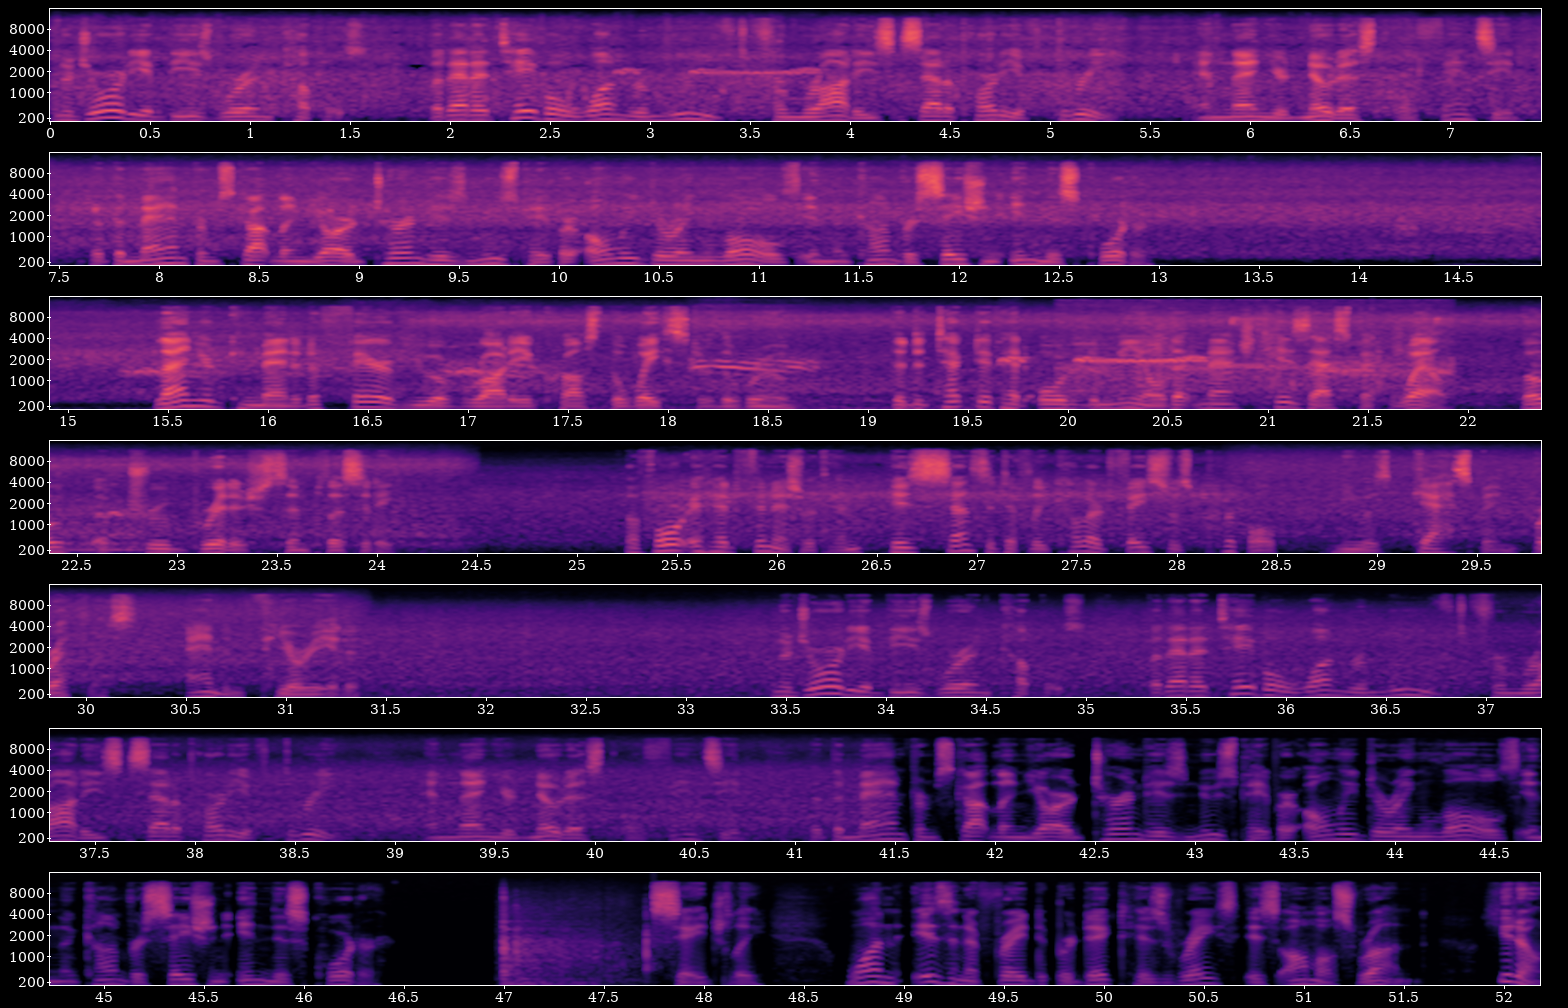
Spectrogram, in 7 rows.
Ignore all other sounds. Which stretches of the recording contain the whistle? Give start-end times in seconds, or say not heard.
2.8-3.8, 19.6-20.8, 47.0-47.8.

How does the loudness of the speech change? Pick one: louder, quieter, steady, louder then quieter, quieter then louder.
quieter.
